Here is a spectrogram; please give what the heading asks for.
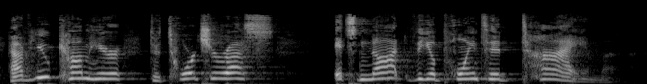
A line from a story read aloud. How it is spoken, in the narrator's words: They shouted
